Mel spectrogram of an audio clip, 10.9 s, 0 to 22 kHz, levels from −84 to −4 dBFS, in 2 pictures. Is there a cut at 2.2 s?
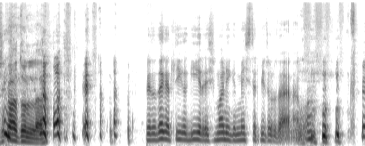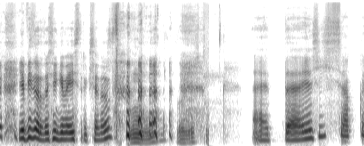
yes; 2 cuts; at 2.2 s, 8.5 s

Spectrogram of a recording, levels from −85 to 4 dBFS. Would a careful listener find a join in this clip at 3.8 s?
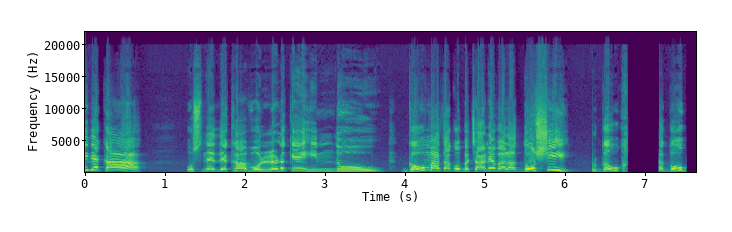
yes; 2 cuts; at 3.8 s, 6.4 s

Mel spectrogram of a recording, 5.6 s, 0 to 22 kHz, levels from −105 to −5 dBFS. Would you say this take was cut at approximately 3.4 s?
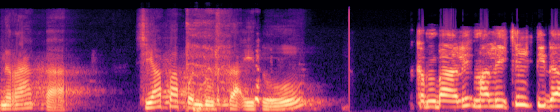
yes; 1 cut; at 3.4 s

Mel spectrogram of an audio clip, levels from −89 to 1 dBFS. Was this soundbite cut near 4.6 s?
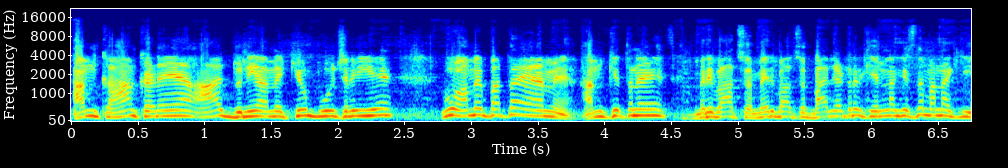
yes; 1 cut; at 4.6 s

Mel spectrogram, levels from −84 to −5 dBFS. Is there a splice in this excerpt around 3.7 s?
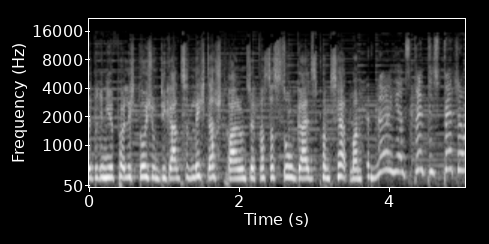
yes; 1 cut; at 3.7 s

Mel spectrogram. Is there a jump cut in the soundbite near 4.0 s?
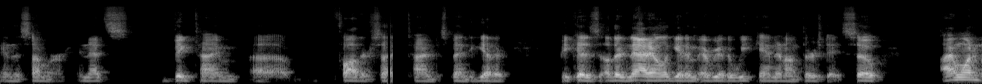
yes; 1 cut; at 4.0 s

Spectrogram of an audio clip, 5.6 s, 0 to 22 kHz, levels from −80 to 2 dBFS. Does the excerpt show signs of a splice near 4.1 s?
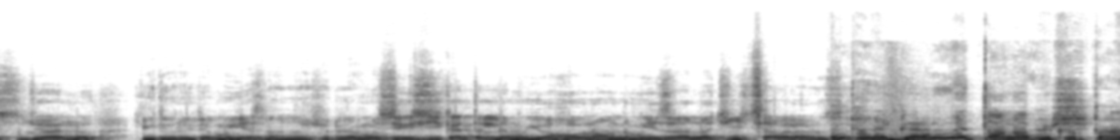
yes; 1 cut; at 4.1 s

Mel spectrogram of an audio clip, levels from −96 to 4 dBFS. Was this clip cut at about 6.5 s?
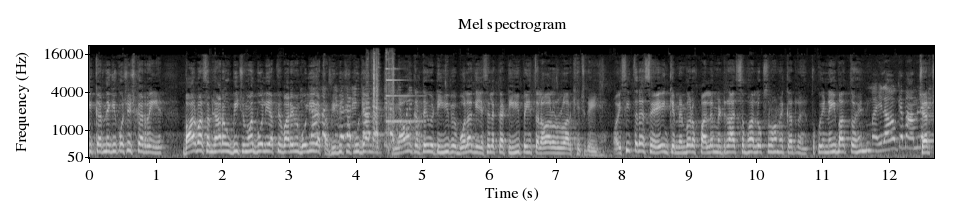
no; 1 cut; at 4.2 s

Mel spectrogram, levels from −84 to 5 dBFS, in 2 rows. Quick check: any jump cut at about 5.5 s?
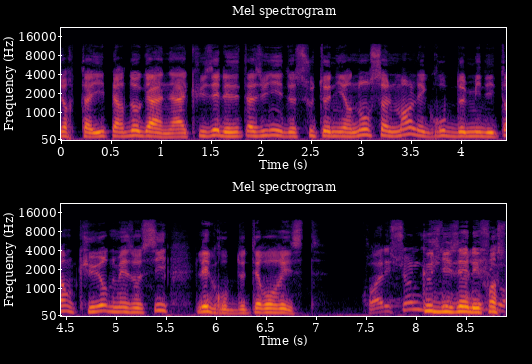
no; 1 cut; at 2.3 s

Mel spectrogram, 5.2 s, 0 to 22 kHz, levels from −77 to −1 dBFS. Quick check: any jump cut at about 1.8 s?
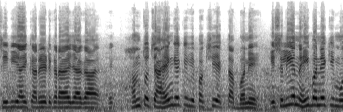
yes; 2 cuts; at 1.8 s, 3.9 s

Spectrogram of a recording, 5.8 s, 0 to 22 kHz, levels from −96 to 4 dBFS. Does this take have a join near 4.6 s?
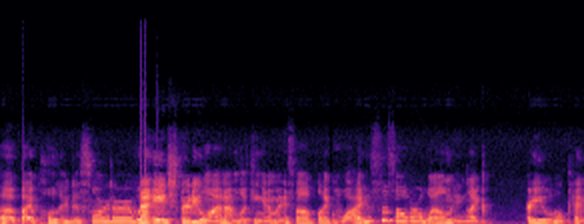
no; 1 cut; at 1.4 s

